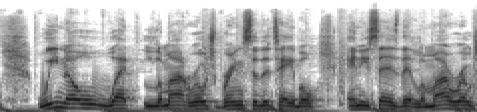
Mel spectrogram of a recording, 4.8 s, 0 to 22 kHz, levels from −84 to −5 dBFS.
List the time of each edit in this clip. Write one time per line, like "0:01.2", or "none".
none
